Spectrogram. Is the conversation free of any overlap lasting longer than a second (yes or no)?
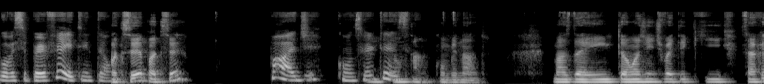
yes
